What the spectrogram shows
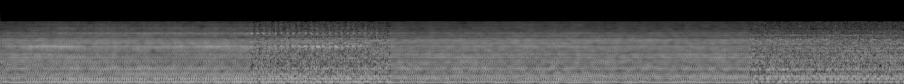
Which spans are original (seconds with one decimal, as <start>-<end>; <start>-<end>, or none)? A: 2.5-3.9; 7.5-9.0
